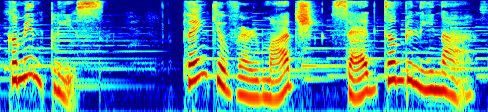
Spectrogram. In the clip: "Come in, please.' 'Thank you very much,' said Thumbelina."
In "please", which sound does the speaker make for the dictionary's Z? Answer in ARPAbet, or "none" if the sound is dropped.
S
